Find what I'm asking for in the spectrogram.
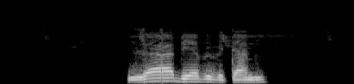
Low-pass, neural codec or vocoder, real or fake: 5.4 kHz; none; real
